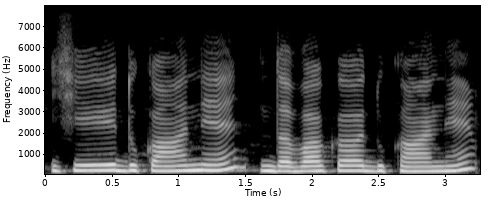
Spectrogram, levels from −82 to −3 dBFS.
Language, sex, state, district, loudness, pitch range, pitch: Hindi, female, Bihar, Muzaffarpur, -20 LUFS, 225-250 Hz, 235 Hz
